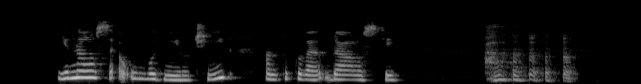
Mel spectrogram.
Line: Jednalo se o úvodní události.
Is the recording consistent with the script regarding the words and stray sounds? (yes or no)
no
